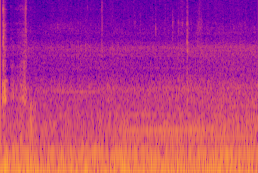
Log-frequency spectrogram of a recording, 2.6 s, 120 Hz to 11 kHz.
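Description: A Mercedes-AMG E63S launches from a standstill on a slight uphill with two people aboard, heard from inside as a loud, continuous deep engine rumble that stays steady throughout.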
